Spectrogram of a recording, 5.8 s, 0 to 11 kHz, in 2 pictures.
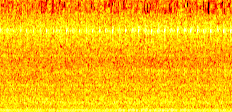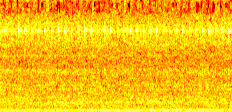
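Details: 1963 AMC Rambler wagon 287 V8 at idle, not started in a while: steady high-pitched squeal over even idle, unchanging; left-bank rocker shaft starved of oil after rocker shaft bolts were mixed up installing valve stem seals.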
